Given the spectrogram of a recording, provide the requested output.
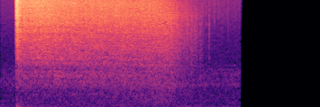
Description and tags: Single drop of water hitting a red hot frying pan + sizzle for a moment.
Recorded with an Audio Technica ShotGun Mic.
This is my first set of many recordings I plan to upload. In the future, I'll be more conscious of subtle sounds creeping in through the open window ;) The extraneous sounds in these recordings are minimal background noise I noticed after the recording. I'll search for tips on recording w/ shotgun mic and shoot for more pure sound for next upload.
